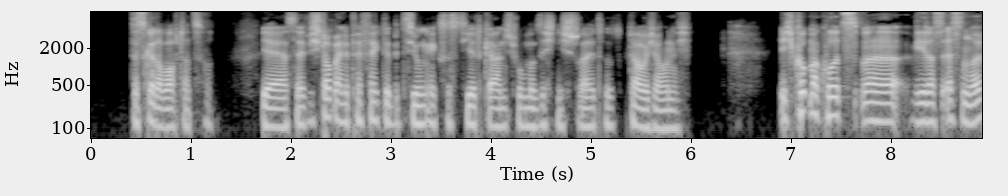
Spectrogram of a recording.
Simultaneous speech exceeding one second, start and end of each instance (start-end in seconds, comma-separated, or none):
none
